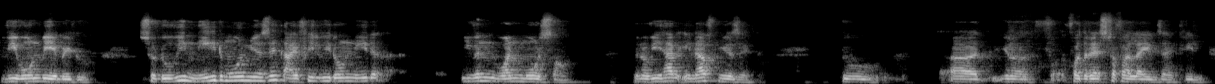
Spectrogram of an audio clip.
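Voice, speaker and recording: A man's voice: mid-range voice, fairly even intonation, normal speed, low-quality recording. A man speaking as an interview guest, blunt and opinionated, often repeating himself. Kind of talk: conversational interview.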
